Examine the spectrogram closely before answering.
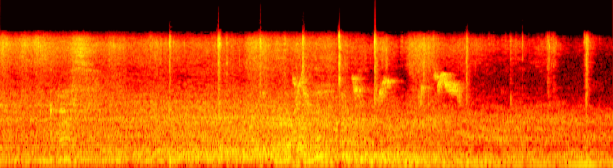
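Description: A small hand tool scrapes and digs into dry soil.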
